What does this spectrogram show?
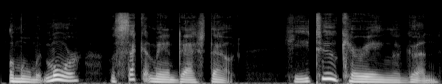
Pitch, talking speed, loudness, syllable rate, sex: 130 Hz, 175 wpm, -17 LUFS, 4.3 syllables/s, male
